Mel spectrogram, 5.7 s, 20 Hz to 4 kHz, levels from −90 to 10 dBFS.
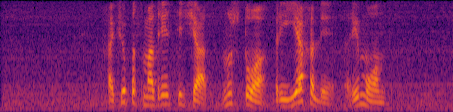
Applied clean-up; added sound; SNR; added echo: none; none; none; none.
